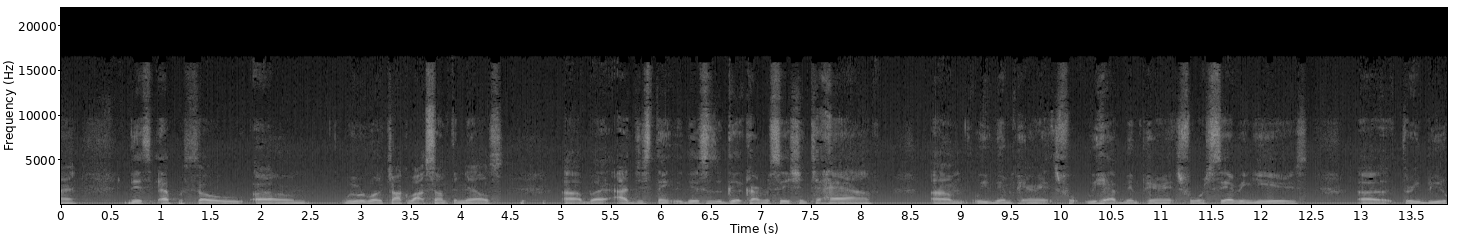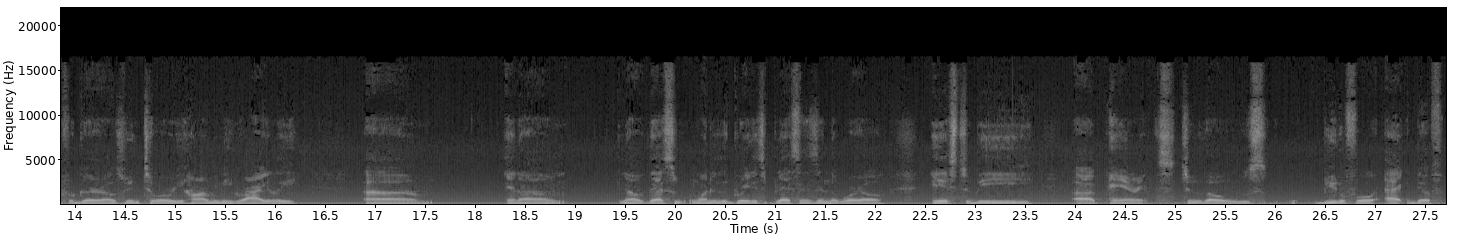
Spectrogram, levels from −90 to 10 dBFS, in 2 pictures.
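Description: Mains buzz runs throughout, about 15 dB below the speech: switching spikes on the 60 Hz supply leak in, adding harmonics that form a steady, raspy buzz.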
